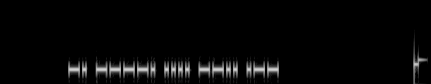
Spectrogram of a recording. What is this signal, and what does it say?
Morse code, heard as a keyed tone, about 36 wpm, 700 Hz. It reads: N9HZW
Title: USA Call Signs - 5 Characters - 2x Character Spacing - 35wpm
